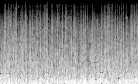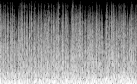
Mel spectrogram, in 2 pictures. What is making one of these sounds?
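Wind roars loudly past, close up, while riding along a road.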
